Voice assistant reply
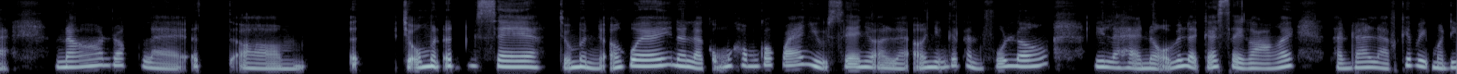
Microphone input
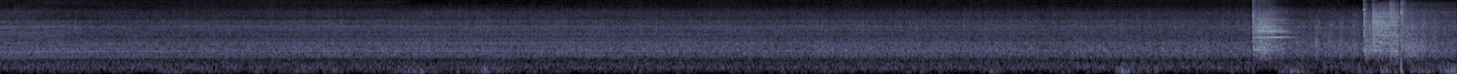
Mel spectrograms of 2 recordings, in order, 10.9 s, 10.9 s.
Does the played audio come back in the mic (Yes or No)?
No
